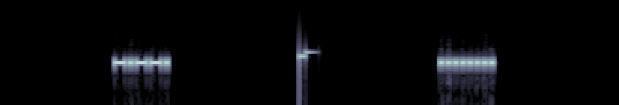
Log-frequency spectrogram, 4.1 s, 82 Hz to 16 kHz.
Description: Morse code, heard as a keyed tone, about 48 wpm, 700 Hz. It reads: <KN> <HH>
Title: Single Character (Letter:Number:Punctuation:Prosign) 50wpm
